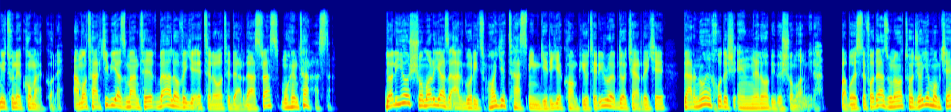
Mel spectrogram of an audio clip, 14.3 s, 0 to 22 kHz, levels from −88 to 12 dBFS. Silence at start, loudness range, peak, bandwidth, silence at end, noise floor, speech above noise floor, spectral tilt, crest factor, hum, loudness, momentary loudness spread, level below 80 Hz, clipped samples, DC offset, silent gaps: 0 s; 2 LU; -2 dBFS; 16 kHz; 0 s; under -90 dBFS; over 70 dB; -5 dB/octave; 18 dB; none; -20 LUFS; 7 LU; -52 dBFS; under 0.1%; under 0.1%; 5.10-5.77 s, 10.21-10.26 s, 12.45-12.62 s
